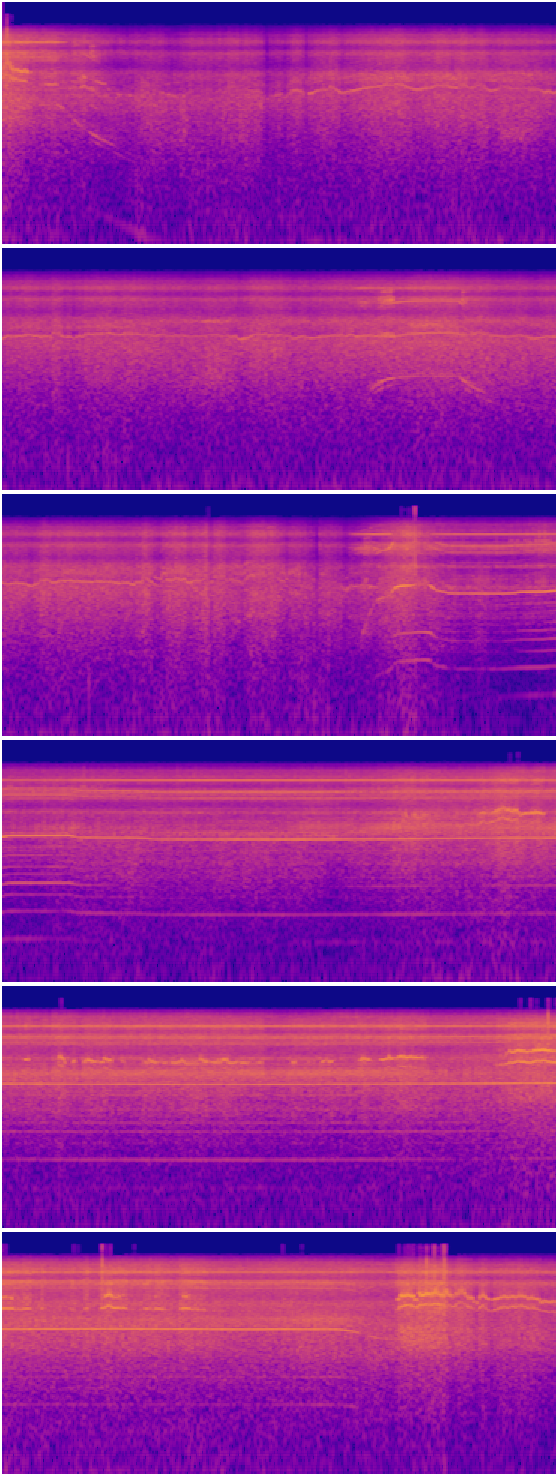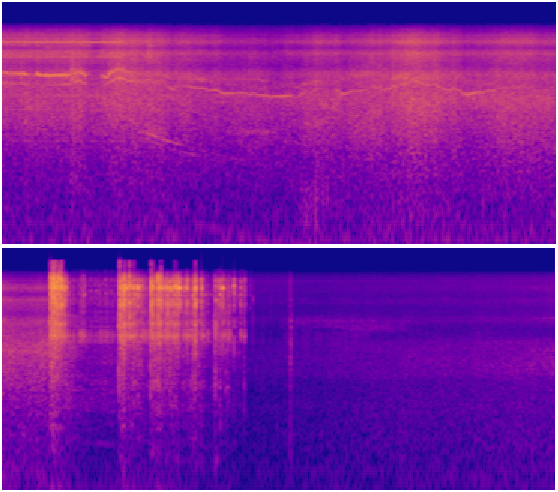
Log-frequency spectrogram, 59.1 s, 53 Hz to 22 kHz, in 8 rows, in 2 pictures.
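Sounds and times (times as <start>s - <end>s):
electric motor and propeller whine: 0.0s - 57.2s.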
